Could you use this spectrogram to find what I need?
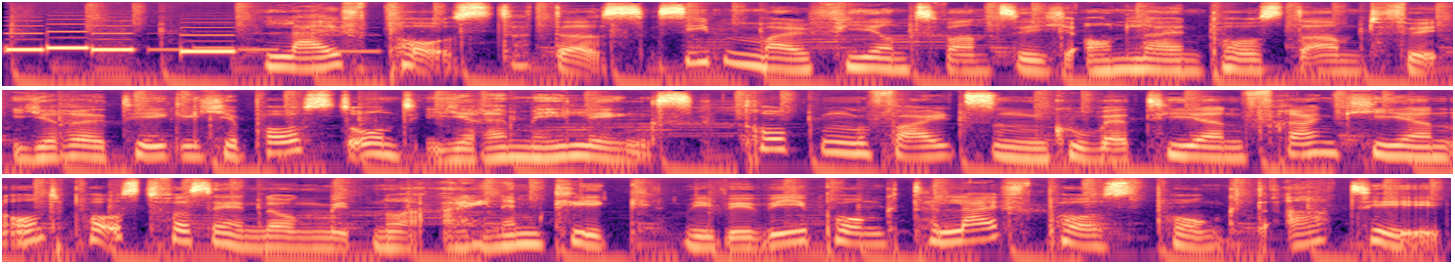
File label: Spot; kronehit; Livepost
